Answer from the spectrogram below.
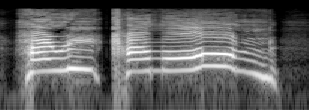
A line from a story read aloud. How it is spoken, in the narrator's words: screamed Hermione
